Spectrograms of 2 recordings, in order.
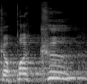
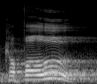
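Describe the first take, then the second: First: A hard k sound comes before the ending. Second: A soft ğ sound comes before the ending. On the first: The speaker calls it wrong. "kapak kı diyemeyiz" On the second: The speaker calls it right. "Kapağı dememiz lazım"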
